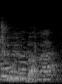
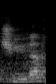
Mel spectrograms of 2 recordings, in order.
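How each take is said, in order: First: It is said in an Australian kid's accent. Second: It is said in the speaker's own accent.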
